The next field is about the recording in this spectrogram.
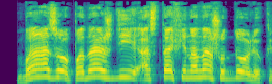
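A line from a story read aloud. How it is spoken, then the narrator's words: Many warriors shouting. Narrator (Russian): кричали 50 воинов Матабеле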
